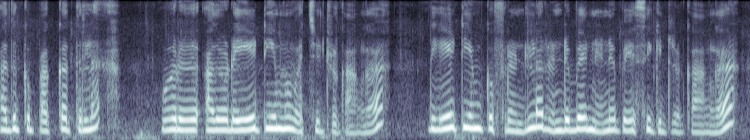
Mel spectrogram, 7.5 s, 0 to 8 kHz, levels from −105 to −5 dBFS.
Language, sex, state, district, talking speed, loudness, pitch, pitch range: Tamil, female, Tamil Nadu, Kanyakumari, 110 wpm, -14 LUFS, 225 Hz, 210-245 Hz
